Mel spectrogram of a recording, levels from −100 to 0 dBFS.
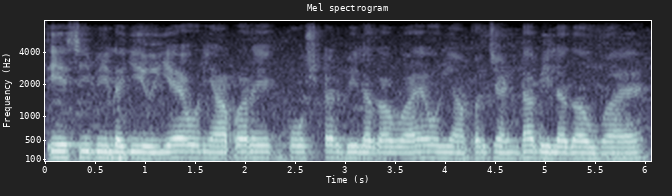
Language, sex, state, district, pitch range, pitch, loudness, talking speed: Hindi, male, Uttar Pradesh, Shamli, 125-130 Hz, 130 Hz, -16 LUFS, 215 wpm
